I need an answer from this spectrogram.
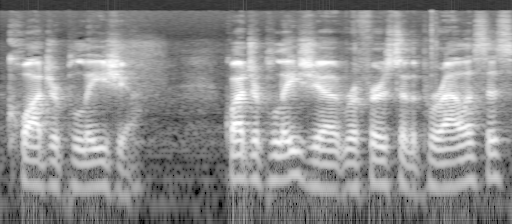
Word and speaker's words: quadriplegia: K could also be spelled with the letters QU, like the term quadriplegia.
